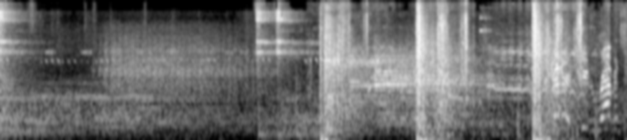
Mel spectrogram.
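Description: Gunshots ring out at rabbits in Red Dead Redemption, a few sharp, separate blasts with short echoing tails coming after a quiet stretch of game ambience, with game voices heard.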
